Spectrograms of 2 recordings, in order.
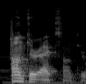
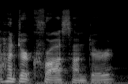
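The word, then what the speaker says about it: Hunter × Hunter: what I mean dog Hunter x Hunter by the way at least I didn't pronounce it Hunter cross Hunter I heard somebody say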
